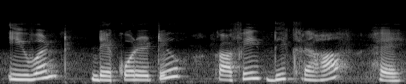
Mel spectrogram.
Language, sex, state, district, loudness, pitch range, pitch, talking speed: Hindi, female, Maharashtra, Mumbai Suburban, -15 LUFS, 205-275 Hz, 220 Hz, 90 wpm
